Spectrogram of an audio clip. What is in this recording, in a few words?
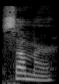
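"summer", English pronunciation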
